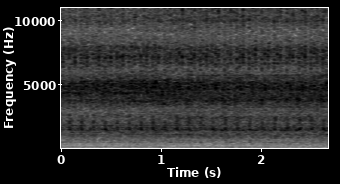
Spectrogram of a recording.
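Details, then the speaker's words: VW Vento with check engine light, codes P3000/P3001: unsteady, uneven idle from cylinder 1 misfire, traced to a failed ignition coil. "aquí estamos viendo cómo nos falla el motor está inestable"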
